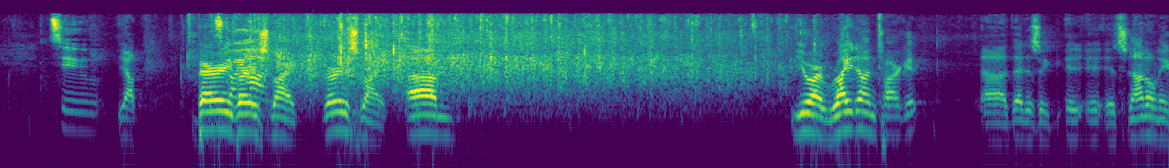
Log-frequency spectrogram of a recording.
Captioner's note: applause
